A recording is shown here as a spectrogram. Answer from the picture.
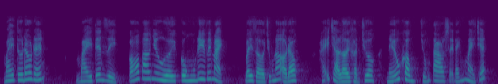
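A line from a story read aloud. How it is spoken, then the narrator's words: Panicked scream. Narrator (Vietnamese): Có người hét lên thất thanh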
